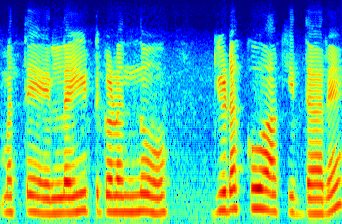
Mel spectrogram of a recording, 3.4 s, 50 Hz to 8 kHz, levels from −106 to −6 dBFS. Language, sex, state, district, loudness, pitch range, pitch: Kannada, male, Karnataka, Mysore, -17 LUFS, 205-230 Hz, 215 Hz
